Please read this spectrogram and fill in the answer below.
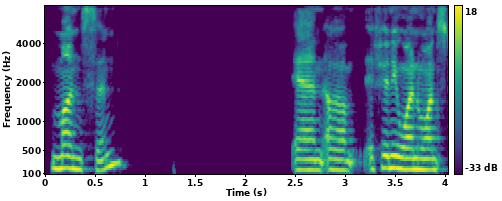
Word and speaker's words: Munson: to add anything well my name is pronounced mson and um if anyone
